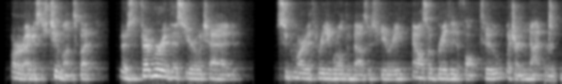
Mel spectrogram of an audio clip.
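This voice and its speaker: A man with a normal speaking voice talks at a fairly quick pace and medium pitch with ordinary pitch variation. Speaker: guest, games writer. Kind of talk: casual chat.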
